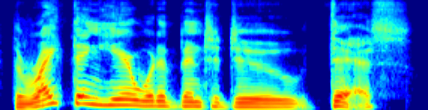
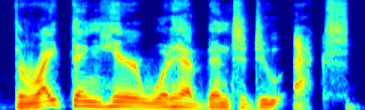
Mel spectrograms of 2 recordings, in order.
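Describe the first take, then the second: First: It ends with an unfinished, comma-like tone. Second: It ends with a final falling tone.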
